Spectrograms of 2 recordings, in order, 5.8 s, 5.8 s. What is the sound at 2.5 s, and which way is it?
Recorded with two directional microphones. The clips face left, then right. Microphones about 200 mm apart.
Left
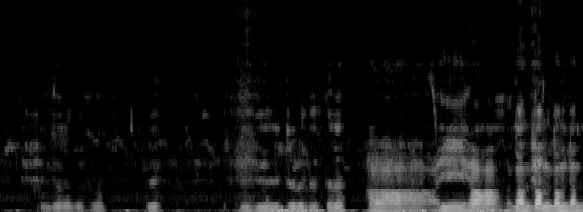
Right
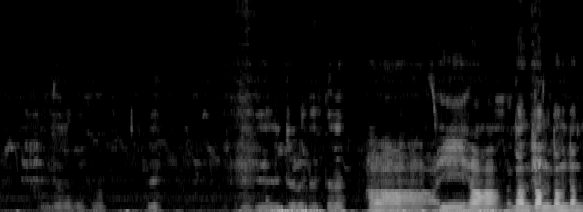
Speech, 55° left (ahead or behind).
